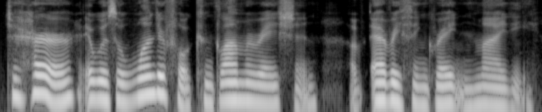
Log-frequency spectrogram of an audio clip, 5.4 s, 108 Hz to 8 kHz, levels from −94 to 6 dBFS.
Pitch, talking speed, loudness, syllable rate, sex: 160 Hz, 135 wpm, -17 LUFS, 4.5 syllables/s, female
